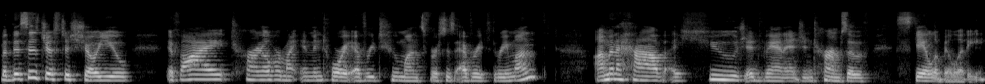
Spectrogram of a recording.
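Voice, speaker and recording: A woman speaks in a normal speaking voice. Her pitch variation is ordinary. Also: medium pitch for a woman, moderate pace. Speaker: ecommerce finance presenter. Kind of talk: webinar presentation.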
